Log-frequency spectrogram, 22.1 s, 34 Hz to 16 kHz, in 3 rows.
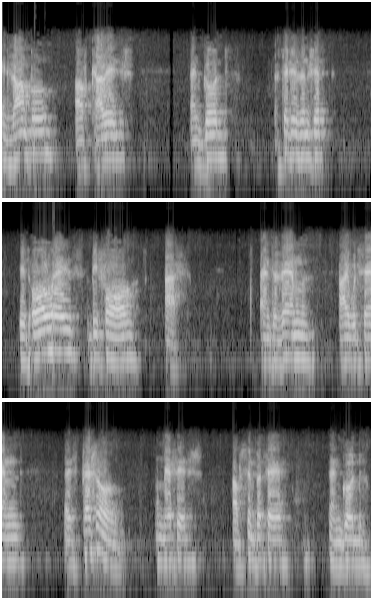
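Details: Adult man with a severe stutter, in his May 1937 coronation-day radio broadcast before full speech therapy; hesitations are heard throughout.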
